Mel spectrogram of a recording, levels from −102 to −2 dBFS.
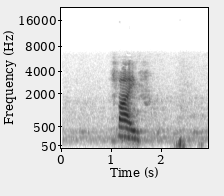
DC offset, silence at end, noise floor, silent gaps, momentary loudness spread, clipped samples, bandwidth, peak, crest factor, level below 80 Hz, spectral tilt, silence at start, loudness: under 0.1%; 0.5 s; -62 dBFS; none; 23 LU; under 0.1%; 6.6 kHz; -6 dBFS; 22 dB; -52 dBFS; -1.5 dB/octave; 1.05 s; -21 LUFS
